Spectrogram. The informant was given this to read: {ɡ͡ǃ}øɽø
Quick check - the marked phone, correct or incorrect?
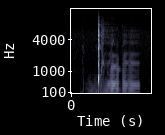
correct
